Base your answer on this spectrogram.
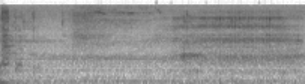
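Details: Dog in deep sleep: a brief, low, rumbling snore-like breath over a steady background hum; snoring.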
